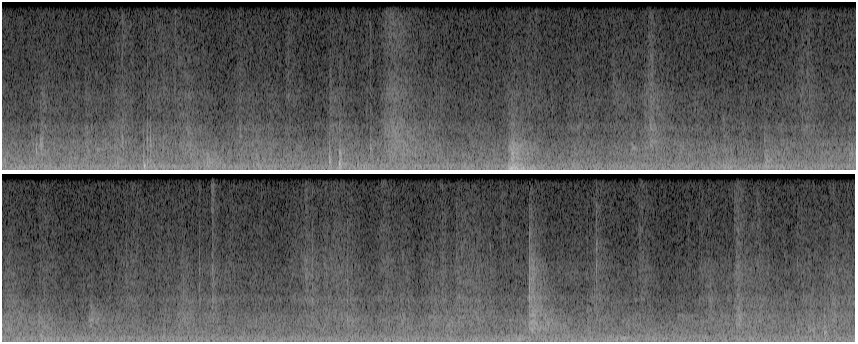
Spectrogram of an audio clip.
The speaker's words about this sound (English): Sound of Bible pages turning is nearly as good as the sound of rain on the roof, which means it's pretty good. It's wonderful.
